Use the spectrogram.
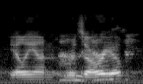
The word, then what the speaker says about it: Elyan Rosario: Um, pronounce that correctly for me one more time to everyone. Elon Rosario.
